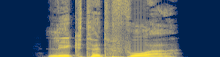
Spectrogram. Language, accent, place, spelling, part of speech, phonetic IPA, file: German, Germany, Berlin, legtet vor, verb, [ˌleːktət ˈfoːɐ̯], De-legtet vor.ogg
- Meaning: inflection of vorlegen: 1. second-person plural preterite 2. second-person plural subjunctive II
